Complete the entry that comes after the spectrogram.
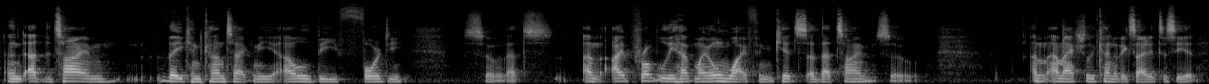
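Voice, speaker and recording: A man's voice: mid-range voice, level tone, measured pace, gravelly. A man of twenty-two, answering interview questions. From Denmark. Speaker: student, interviewee.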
